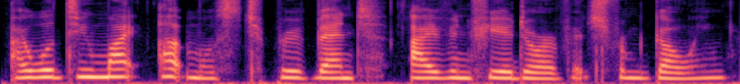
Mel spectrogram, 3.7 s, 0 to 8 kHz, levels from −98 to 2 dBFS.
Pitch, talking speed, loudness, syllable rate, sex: 230 Hz, 180 wpm, -17 LUFS, 5.0 syllables/s, female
